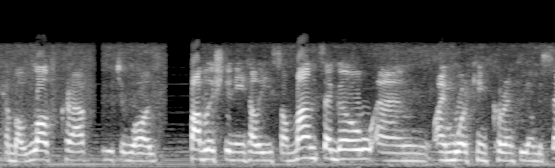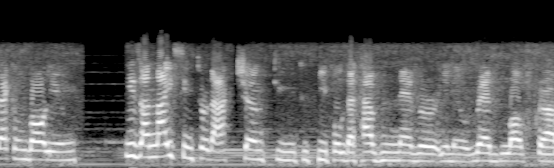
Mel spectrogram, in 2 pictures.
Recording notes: Because of the distance between us (she's in Italy), the audio quality is a bit rough this week.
